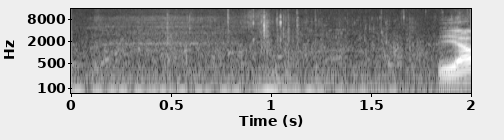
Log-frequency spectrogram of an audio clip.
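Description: Water lapping against a small boat's hull, with a faint tap about a second in. A man's voice starts just before the end.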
